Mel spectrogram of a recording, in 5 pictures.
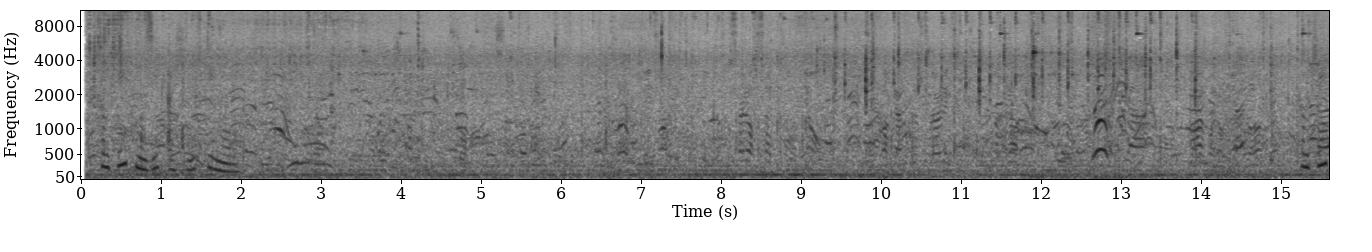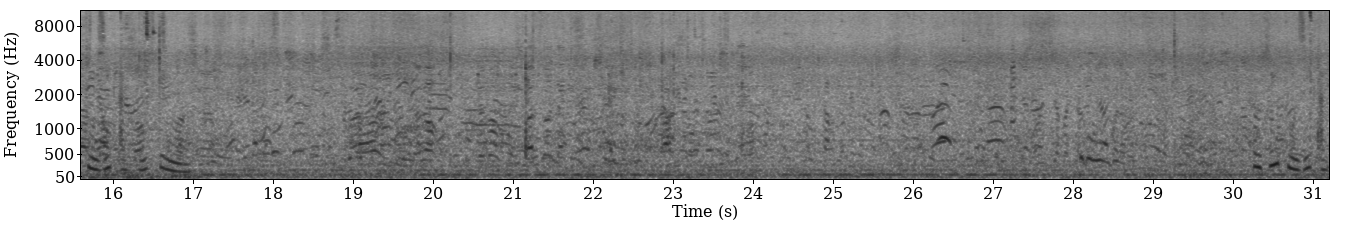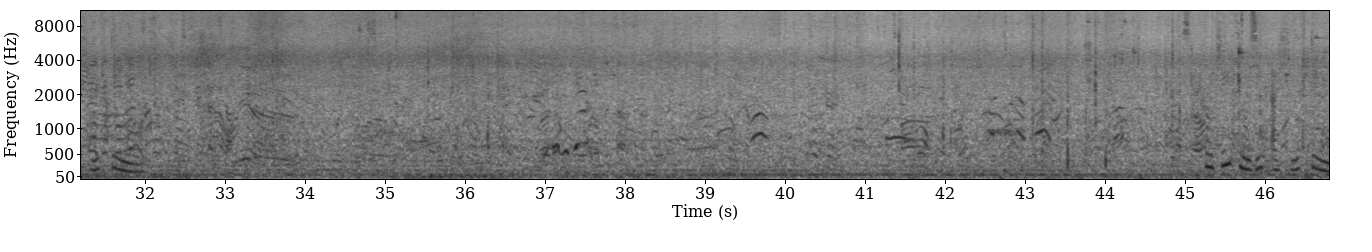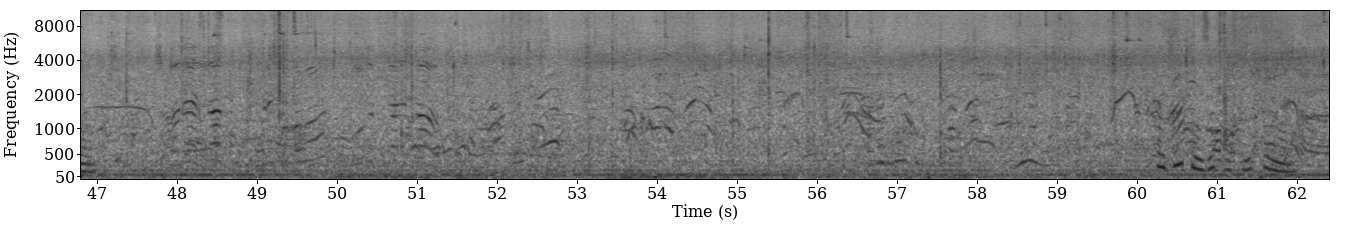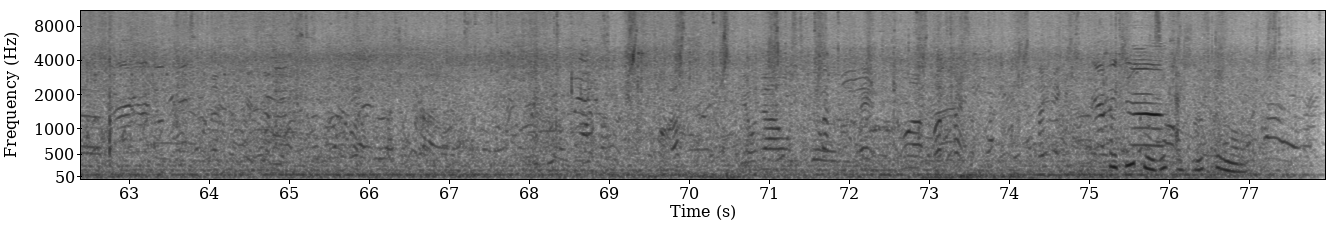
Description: Winter - Menschen Schnee Piste Ski 01:17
